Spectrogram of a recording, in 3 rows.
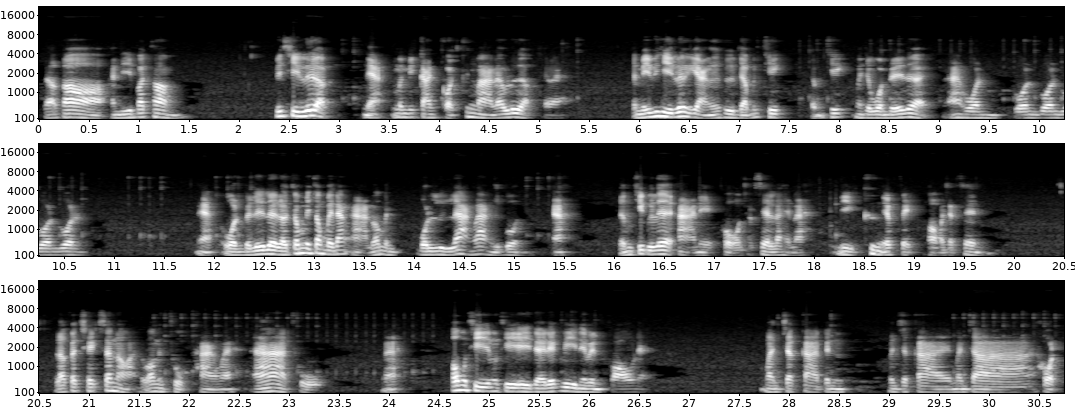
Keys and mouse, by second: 2.8 click, 3.7 click, 5.1 click, 7.4 click, 7.6 click, 8.1 click, 8.3 click, 8.8 click, 9.0 click, 9.5 click, 9.7 click, 9.9 click, 10.2 click, 10.4 click, 11.0 click, 11.2 click, 11.8 click, 12.1 click, 15.0 click, 15.2 click, 21.5 click, 21.7 click, 22.0 click, 22.2 click, 22.4 click, 22.6 click, 22.8 click, 23.0 click, 23.2 click, 23.4 click, 23.6 click, 23.8 click, 24.0 click, 24.2 click, 25.5 click, 25.8 click, 27.7-28.2 drag, 29.5 click, 29.7 click, 29.9 click, 30.1 click, 30.3 click, 30.5 click, 30.7 click.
